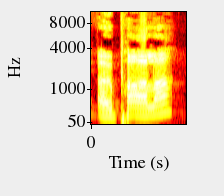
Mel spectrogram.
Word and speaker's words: Opaala: here in studio am i correct in suggesting opala exactly it's a pilot okay and explain the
